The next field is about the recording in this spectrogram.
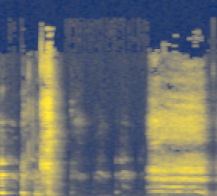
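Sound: coughing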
